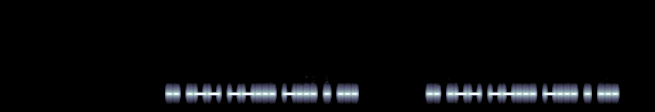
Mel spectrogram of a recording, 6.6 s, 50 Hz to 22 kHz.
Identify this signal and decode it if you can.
Morse code, heard as a keyed tone, about 36 wpm, 700 Hz. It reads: IW7BES IW7BES
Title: DXCC-100 Call Signs - 6 Characters - Repeated 3x - 35wpm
